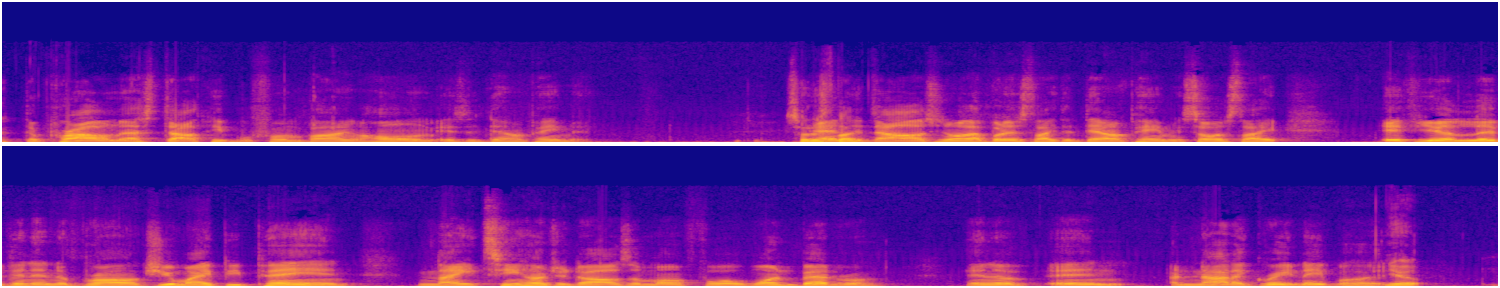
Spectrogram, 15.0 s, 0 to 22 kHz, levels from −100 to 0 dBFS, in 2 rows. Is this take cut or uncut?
uncut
